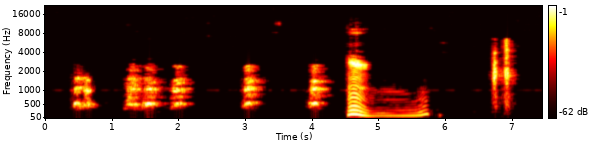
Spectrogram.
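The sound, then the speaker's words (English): A person imitates a dog, giving a string of short yapping barks, then a long drawn-out whining howl, followed by one last quick bark. “You turned into a dog.”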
